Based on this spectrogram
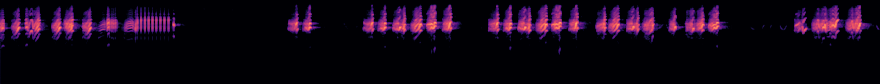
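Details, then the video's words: A Barn swallow gives its chatter call: quick bursts of high, dry chips with one short buzzy rattle near the start, separated by brief pauses, over a quiet background. "Barn Swallow ? | Voice & Sounds | Chatter call"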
